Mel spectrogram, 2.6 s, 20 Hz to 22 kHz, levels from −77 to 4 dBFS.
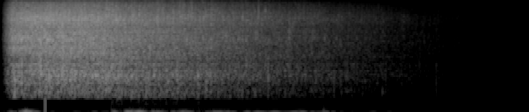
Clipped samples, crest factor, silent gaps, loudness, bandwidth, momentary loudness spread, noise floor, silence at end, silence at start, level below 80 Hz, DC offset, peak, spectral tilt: under 0.1%; 24 dB; none; -20 LUFS; over 20 kHz; 22 LU; -64 dBFS; 0.95 s; 0 s; -64 dBFS; under 0.1%; -2 dBFS; 5.5 dB/octave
